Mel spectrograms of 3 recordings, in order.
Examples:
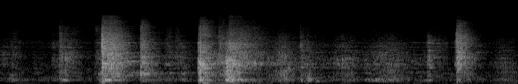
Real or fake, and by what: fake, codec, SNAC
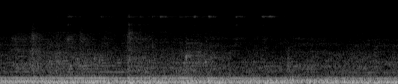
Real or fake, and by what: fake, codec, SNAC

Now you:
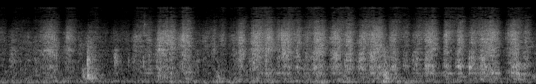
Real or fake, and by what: real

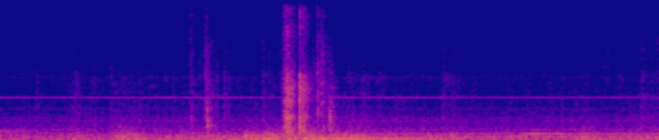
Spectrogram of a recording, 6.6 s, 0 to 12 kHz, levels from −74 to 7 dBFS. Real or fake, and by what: real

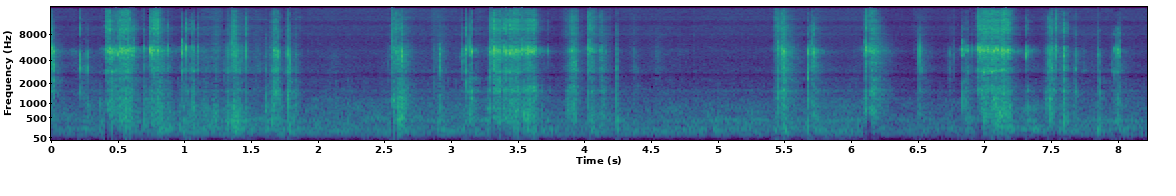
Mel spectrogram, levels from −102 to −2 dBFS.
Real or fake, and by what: fake, codec, SNAC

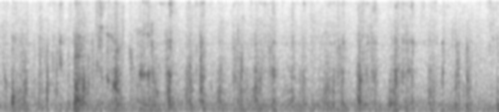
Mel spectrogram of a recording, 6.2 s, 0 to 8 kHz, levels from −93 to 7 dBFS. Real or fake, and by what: real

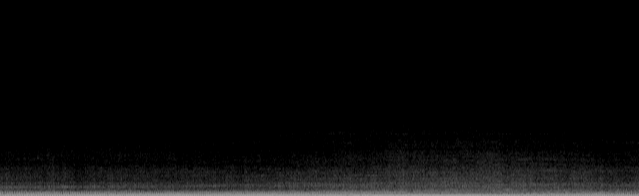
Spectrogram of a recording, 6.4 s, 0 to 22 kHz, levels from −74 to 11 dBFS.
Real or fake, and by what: real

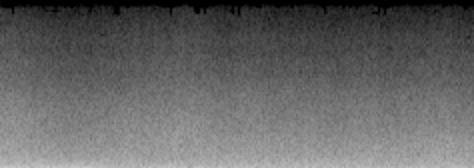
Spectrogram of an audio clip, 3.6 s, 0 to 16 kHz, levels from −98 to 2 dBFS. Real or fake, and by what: real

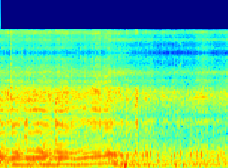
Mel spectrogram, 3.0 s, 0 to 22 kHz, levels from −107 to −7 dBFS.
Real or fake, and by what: real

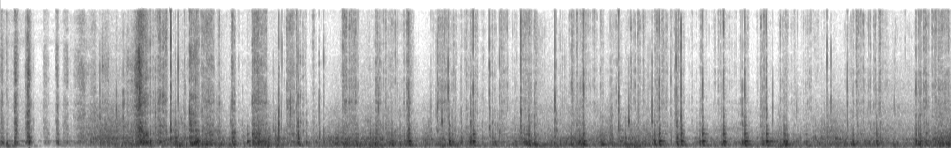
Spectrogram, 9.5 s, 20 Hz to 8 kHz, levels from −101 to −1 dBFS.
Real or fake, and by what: real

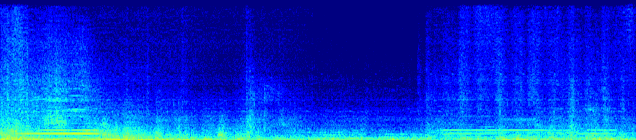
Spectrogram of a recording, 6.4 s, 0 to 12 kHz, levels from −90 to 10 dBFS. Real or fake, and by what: fake, codec, SNAC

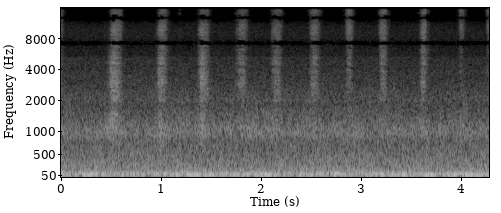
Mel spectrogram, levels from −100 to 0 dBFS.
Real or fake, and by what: real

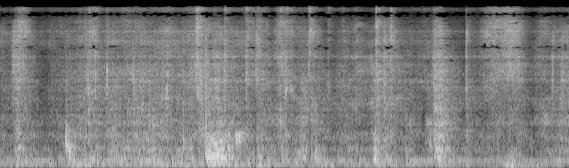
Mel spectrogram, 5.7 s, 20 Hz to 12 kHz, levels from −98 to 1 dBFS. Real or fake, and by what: fake, codec, SNAC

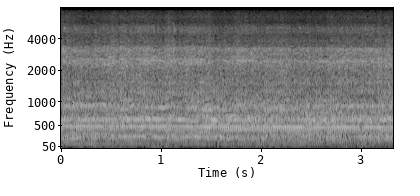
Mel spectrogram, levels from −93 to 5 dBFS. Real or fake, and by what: fake, codec, SNAC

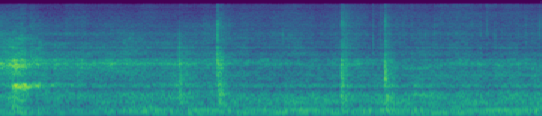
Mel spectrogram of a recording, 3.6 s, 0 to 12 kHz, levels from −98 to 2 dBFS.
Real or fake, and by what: fake, codec, SNAC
